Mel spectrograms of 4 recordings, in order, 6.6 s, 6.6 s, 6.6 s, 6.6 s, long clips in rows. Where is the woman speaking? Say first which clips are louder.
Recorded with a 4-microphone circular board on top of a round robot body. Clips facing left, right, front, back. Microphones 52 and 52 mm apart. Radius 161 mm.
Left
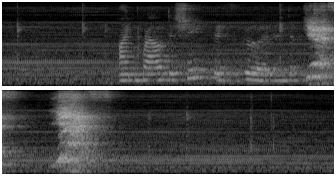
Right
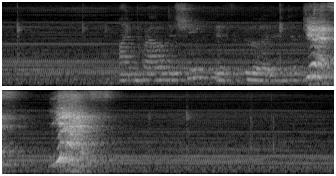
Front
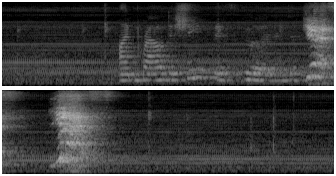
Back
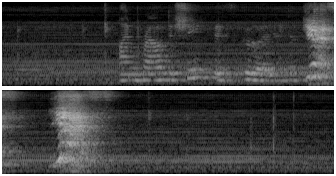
Left 3 dB, even; 55° left, 1.1 m; by 2.9 s 120° left, 2.5 m.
